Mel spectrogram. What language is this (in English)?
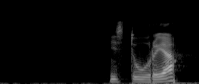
Swedish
